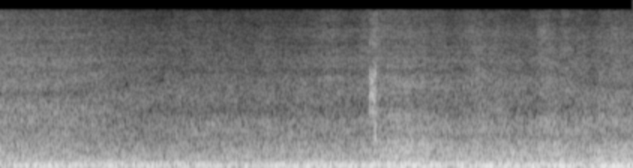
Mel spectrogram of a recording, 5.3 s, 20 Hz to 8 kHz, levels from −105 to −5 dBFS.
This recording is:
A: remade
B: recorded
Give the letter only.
B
